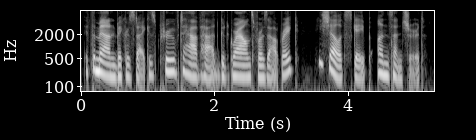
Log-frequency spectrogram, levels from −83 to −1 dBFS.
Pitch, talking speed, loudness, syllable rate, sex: 195 Hz, 205 wpm, -19 LUFS, 5.6 syllables/s, female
